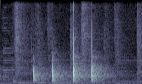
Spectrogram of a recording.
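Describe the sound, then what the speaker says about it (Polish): A knife chops roasted eggplant flesh by hand on a board for baba ghanoush, giving about five crisp, evenly spaced chopping knocks close up with no talk. "I ten miąższ sobie jeszcze delikatnie poszatkujemy."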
